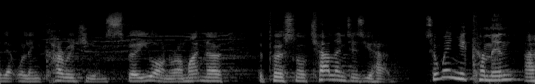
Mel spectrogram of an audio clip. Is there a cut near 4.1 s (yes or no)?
yes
